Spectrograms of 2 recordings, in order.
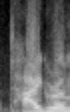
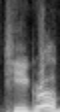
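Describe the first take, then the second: First: The first syllable sounds like 'tie'. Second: The first syllable does not sound like 'tie'. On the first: The speaker calls it right. "Tigra makes much more sense" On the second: The speaker calls it wrong. "I always read it as Tigra"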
